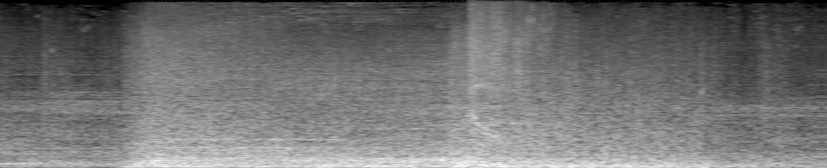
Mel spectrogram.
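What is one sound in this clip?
A magical blast roars loudly and then fades.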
